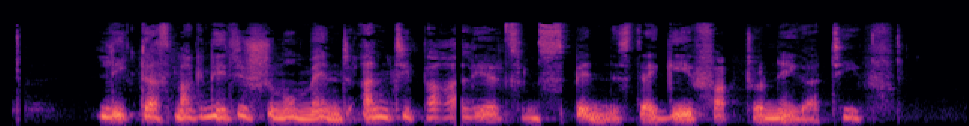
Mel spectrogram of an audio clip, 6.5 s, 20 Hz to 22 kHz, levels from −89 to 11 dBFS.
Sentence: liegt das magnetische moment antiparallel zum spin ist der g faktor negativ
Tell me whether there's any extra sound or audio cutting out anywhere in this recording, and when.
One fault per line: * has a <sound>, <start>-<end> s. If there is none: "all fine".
* has a dropout, 3.0-3.1 s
